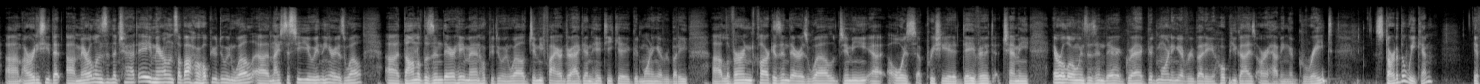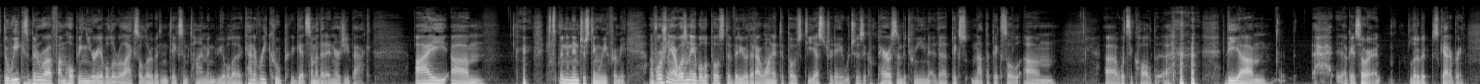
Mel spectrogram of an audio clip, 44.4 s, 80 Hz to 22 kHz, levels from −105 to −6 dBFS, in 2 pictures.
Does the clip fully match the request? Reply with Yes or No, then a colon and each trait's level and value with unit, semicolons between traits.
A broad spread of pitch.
No: average, 4.5 semitones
